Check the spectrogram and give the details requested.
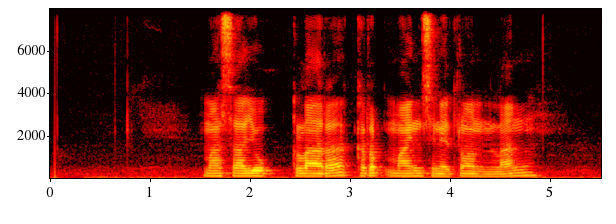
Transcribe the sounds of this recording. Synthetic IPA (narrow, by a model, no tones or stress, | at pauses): masajuklaɾakəɾəp̚maɪnsenet̪ɾɔnlan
